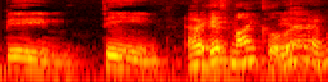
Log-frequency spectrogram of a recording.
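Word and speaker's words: Biehn: It's like Bean.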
